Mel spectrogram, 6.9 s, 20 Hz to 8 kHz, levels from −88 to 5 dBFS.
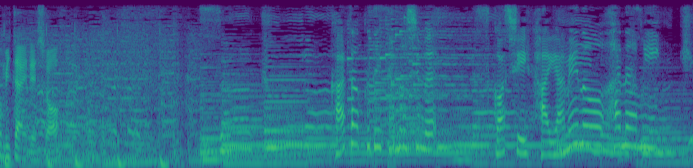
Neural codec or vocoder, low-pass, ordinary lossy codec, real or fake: none; 7.2 kHz; none; real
